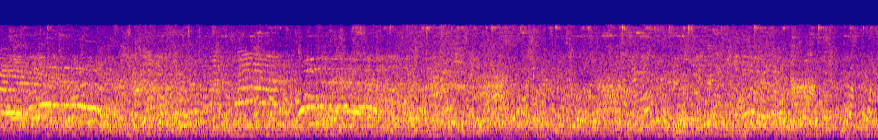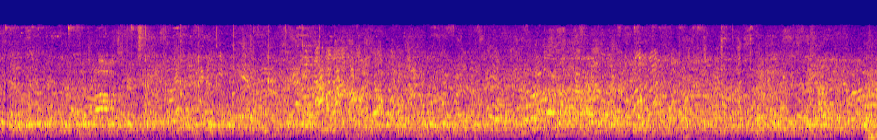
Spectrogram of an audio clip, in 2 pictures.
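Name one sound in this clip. A large brass and wind band plays lively music outdoors.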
